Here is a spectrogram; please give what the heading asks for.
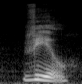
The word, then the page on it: veal: American English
